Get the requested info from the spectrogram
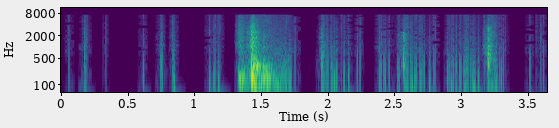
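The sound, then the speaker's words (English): A door to Shardu's office in his headquarters in the capital city of Dargida opens: a few light latch clicks, then a louder creaking swing with rattling handle noise, ending in scattered clunks. No one speaks. “As the door opens, he turns.”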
